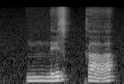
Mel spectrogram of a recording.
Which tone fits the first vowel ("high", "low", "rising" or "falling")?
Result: rising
